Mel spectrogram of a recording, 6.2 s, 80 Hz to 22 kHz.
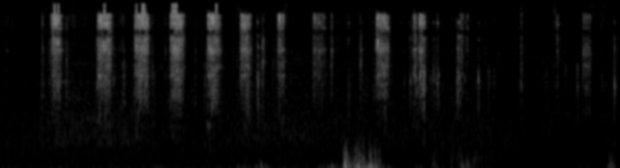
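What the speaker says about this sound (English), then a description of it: "we'll need a wrench to loosen this" Ratchet wrench loosening a 9/16 bolt while installing a Retrax Pro XR bed cover on a 2022 Ford F-350 Tremor, a run of quick metallic clicks and rattles with a louder clunk midway, close by with no talk.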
